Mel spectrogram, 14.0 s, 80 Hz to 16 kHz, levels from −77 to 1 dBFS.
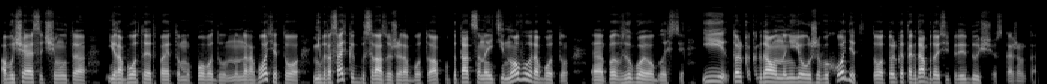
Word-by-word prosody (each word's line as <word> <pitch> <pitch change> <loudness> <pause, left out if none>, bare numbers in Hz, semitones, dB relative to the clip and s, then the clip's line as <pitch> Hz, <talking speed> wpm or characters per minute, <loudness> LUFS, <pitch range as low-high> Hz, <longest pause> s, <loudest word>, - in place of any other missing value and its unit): обучается 130 +1 +2
чему-то 125 -4 -1 0.2
и 130 - 0
работает 125 -1 +2
по - - -4
этому 110 -2 -3
поводу, 110 -2 -4
ну, 105 +3 -7
на 110 +1 0
работе, 220 - 0
то 110 -3 -2 0.2
не 130 - -1
бросать, 170 +13 +4
как 150 -2 -6
бы, 125 -2 -10
сразу 115 -3 +4
же 110 0 -2
работу, 105 +1 -3
а 120 - +4
попытаться 140 +3 +1
найти 125 +1 -1
новую 210 - +2
работу, 120 -7 -2 0.3
э, 110 -1 +2
пэ 130 0 0
в 115 - -9
другой 135 -2 0
области, 105 -2 -6 0.2
и 170 +2 +1
только 170 -1 +2
когда 155 +2 +5
он 140 -2 +3
на 135 - +1
нее 145 +1 0
уже 135 -1 -2
выходит, 130 +1 -1
то 130 0 0
только 145 +1 -2
тогда 140 +5 +5
бросить 130 -5 -3
предыдущую, 125 -2 -6
скажем 90 0 -10
так. - - -19
125 Hz, 185 wpm, -24 LUFS, 110-140 Hz, 0.3 s, когда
